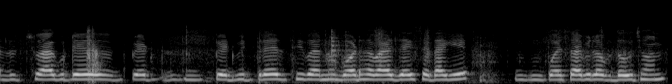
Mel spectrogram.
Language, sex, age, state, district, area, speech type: Odia, female, 18-30, Odisha, Bargarh, rural, spontaneous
